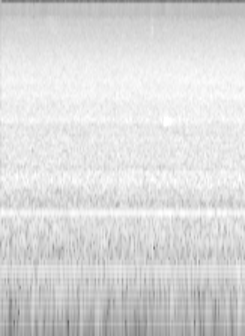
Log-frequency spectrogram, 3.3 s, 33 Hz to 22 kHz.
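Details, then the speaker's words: 2001 GE 6000 BTU window air conditioner (AUV06LAT1, Mitsubishi compressor) on cool after replacing compressor mounts that caused a pulsating droning: steady even hum, no rattle; much quieter than before, slight pulsing while warming up. "I gotta say that is much quieter than it was before. I mean, much quieter."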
